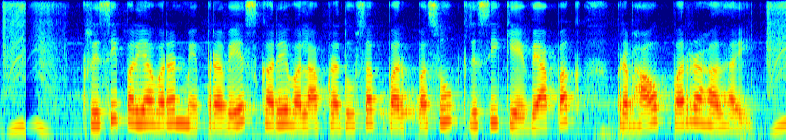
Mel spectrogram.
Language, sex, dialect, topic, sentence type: Magahi, female, Southern, agriculture, statement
